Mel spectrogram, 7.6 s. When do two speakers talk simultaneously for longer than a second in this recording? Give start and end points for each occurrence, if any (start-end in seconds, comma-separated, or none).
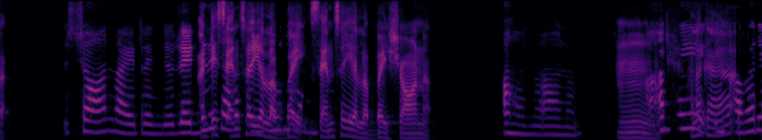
2.0-3.5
